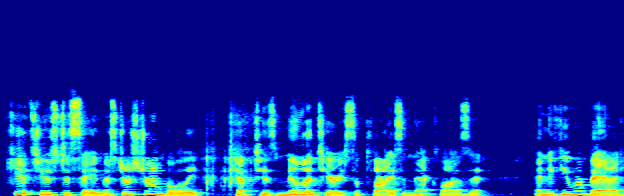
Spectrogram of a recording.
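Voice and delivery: put-on reading a chapter book aloud to kids; lively read-aloud with voices for each kid; story reading. A narrator's reading. Teacher reads a school mystery to the class, lively.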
